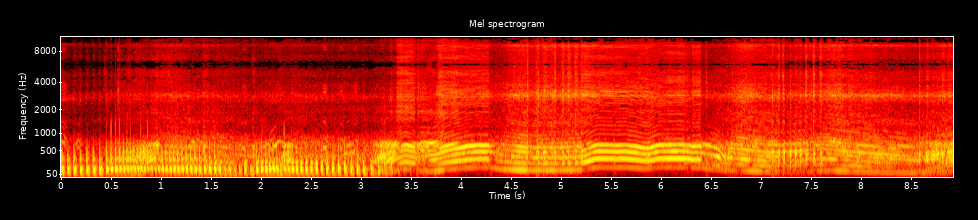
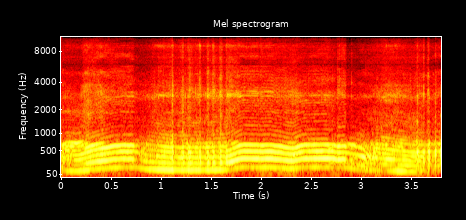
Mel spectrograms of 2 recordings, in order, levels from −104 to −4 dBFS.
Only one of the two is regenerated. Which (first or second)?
second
